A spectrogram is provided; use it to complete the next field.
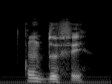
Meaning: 1. fairy tale (folktale or literary story featuring fairies or similar fantasy characters) 2. fairy tale (delightful and ideal situation of a kind attained by very few)
- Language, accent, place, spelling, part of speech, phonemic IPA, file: French, France, Lyon, conte de fées, noun, /kɔ̃t də fe/, LL-Q150 (fra)-conte de fées.wav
